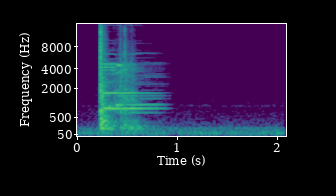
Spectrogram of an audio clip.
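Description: A toy quiz answer buzzer pressed, giving a two-note electronic ding-dong chime that rings out in under a second.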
